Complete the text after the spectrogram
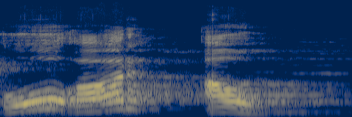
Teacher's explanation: कंठोष्ठ, यानी गले से और होठों से, ओष्ठ से।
